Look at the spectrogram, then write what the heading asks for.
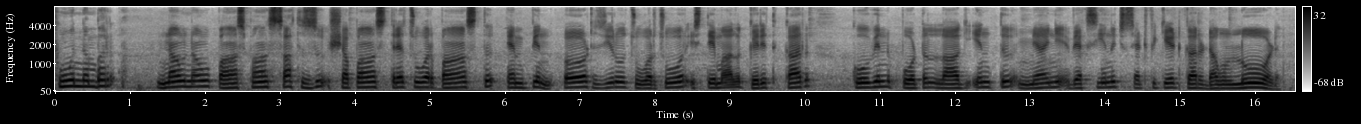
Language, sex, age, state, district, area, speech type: Kashmiri, male, 30-45, Jammu and Kashmir, Pulwama, urban, read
